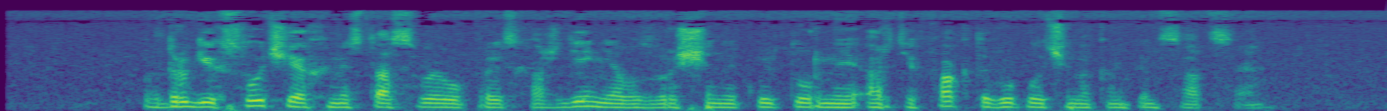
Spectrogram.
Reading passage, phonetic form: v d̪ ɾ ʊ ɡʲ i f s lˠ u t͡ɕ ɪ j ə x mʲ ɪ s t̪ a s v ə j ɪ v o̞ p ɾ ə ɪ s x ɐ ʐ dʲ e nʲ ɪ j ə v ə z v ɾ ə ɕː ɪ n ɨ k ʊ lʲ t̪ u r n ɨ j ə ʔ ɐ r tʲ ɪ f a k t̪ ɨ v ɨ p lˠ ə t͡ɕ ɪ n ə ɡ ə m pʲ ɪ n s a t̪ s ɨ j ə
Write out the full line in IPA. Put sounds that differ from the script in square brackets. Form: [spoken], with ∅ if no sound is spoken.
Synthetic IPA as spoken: v d̪ ɾ ʊ ɡʲ i [x] s lˠ u t͡ɕ ɪ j ə x mʲ ɪ s t̪ a s v ə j ɪ v o̞ p ɾ ə ɪ s x ɐ ʐ dʲ e nʲ ɪ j ə v ə z v ɾ ə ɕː ɪ n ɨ k ʊ lʲ t̪ u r n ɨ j ə ʔ ɐ r tʲ ɪ f a k t̪ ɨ v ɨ p lˠ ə t͡ɕ ɪ n ə [k] ə m pʲ ɪ n s a t̪ s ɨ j ə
